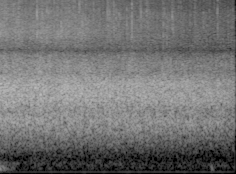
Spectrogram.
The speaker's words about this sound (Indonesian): Boleh sekali lagi tepuk tanganmu yang paling meriah, saudaraku.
